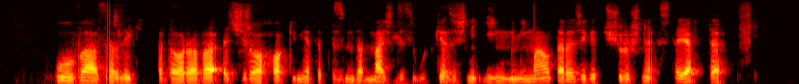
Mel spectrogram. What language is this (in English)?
Uzbek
